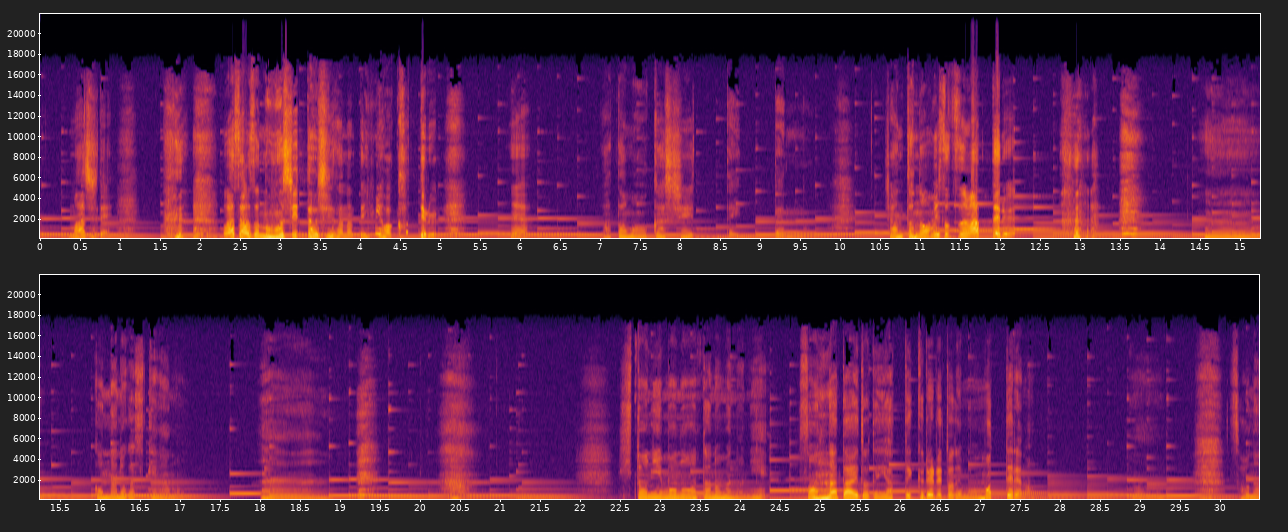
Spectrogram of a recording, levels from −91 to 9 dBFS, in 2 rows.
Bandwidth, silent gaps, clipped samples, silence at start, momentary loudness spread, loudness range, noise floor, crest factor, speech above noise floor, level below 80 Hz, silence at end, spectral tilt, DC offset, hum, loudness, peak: 18 kHz; none; under 0.1%; 0 s; 19 LU; 12 LU; -38 dBFS; 18 dB; 23 dB; -54 dBFS; 0 s; -3 dB/octave; under 0.1%; none; -17 LUFS; 0 dBFS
